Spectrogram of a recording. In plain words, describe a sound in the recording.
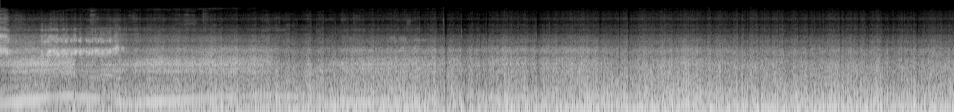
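Wind rushes past the moving car.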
